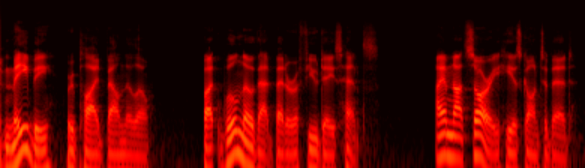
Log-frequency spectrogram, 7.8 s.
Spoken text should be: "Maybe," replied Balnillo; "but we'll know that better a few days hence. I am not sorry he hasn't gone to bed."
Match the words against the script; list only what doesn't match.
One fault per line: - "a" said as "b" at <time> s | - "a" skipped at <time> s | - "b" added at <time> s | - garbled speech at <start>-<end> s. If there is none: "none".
- "hasn't" said as "has" at 6.8 s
